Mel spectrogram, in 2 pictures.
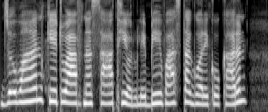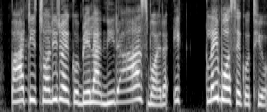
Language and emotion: Nepali, sad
